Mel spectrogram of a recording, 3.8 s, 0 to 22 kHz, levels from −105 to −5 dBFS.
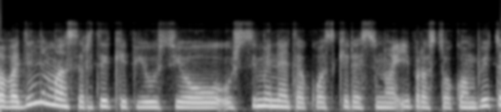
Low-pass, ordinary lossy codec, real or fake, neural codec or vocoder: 7.2 kHz; Opus, 32 kbps; real; none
